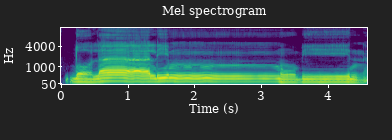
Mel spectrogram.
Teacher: bin dibaca panjang. Ini namanya mad arid li sukun.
